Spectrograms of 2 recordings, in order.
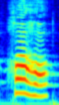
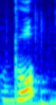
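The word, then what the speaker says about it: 母: Donc, celui-là, quand il est tout seul, hein, on prononcera haha. Voilà, ma maman. Hein. Watashi no haha. Sinon, en lecture en, il se lira plutôt beau.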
